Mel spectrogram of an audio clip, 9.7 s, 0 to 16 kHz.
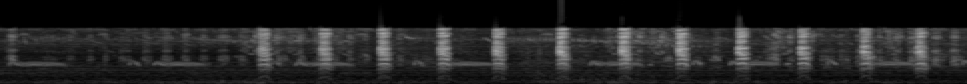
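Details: Egyptian goose pair at dawn, 05:32, at Gowrie dam waterhole on Djuma Game Reserve, Sabi Sand, South Africa; after a quiet start, loud harsh honks repeat steadily about every half second, with birdsong behind.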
